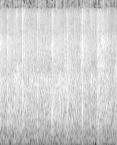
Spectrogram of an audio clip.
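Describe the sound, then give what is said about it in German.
A church audience applauding: steady, dense clapping from many hands that is soft and continuous throughout. “Und ich finde, dafür geben wir euch einfach mal einen Applaus, dass wir sagen, wow, ihr seid echt mutig.”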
